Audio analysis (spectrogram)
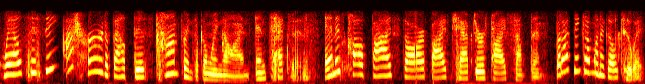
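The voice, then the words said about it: Impression of a friend's voice. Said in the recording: “my best Linda impersonation”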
